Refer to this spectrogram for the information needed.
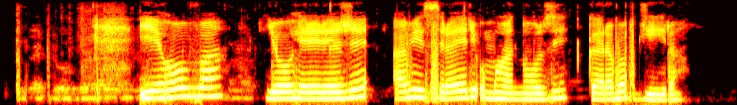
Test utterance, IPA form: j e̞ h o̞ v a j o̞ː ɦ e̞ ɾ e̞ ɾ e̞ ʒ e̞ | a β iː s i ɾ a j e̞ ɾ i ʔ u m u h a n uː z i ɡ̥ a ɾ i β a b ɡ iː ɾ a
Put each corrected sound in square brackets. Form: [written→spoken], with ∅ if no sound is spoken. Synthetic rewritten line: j e̞ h o̞ v a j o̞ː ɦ e̞ ɾ e̞ ɾ e̞ ʒ e̞ | a β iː s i ɾ a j e̞ ɾ i ʔ u m u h a n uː z i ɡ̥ a ɾ [i→a] β a b ɡ iː ɾ a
